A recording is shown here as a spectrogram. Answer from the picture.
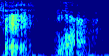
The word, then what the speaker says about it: Selah: But then, the next word that we read is the word Selah. Pronounced Selah.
